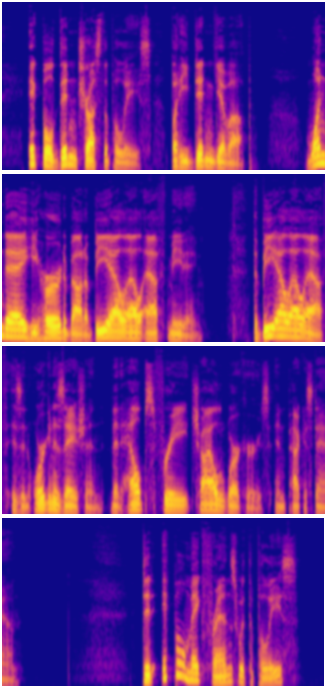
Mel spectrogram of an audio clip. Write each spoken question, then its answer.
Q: Did Iqbal make friends with the police?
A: No, he didn't make friends with the police.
